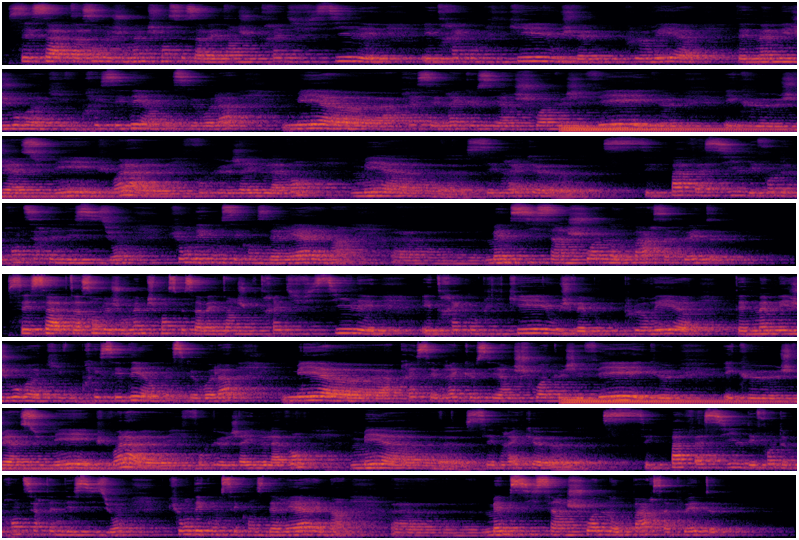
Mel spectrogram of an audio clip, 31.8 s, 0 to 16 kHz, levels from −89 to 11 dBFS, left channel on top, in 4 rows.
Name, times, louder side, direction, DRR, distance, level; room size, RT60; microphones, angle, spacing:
voice 1, 0.2-6.9 7.4-19.0 19.4-21.8 22.3-31.0, right 3 dB, 45° right, 1 dB, 0.3 m, -33 dB
sound 1, 13.5-17.9, equal, 40° left, 0.7 m, -35 dB
5.2 x 2.1 x 2.9 m, 1.4 s
head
